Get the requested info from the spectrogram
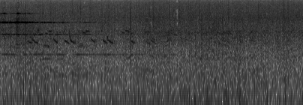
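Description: Quiet outdoor ambience: birds chirping in short, quick repeated calls during the first couple of seconds, over a steady background hiss.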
